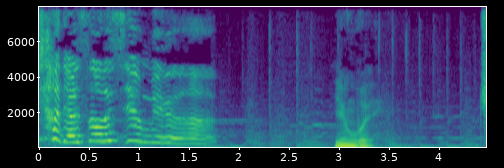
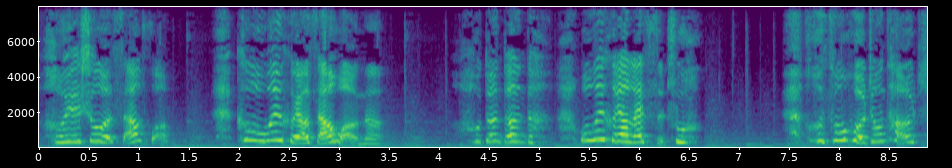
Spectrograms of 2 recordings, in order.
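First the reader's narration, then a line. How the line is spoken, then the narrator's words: Crying. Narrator (Chinese): 郑云霓又哭道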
